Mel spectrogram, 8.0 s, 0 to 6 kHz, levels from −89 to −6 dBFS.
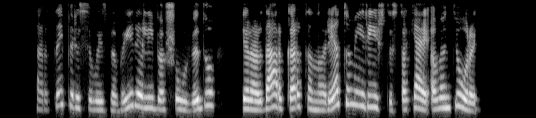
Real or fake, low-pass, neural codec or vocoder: real; 5.4 kHz; none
